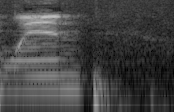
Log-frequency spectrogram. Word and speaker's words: Nguyen: they pronounce his name, because it's spelled Nguyen. But it's Ben 10 Nguyen.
